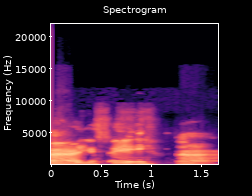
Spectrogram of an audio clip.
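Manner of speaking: put-on New York gangster voice. Greeting the audience and trying a bit, old-timey 1940s gangster accent. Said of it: "like nineteen forty fucking gangster".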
